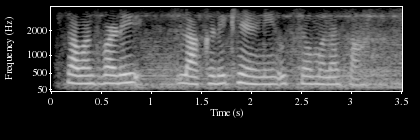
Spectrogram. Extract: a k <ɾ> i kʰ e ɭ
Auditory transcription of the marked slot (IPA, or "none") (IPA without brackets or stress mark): ɽ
